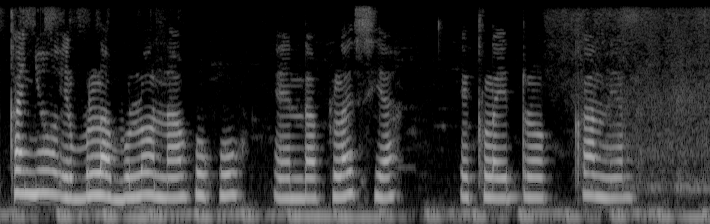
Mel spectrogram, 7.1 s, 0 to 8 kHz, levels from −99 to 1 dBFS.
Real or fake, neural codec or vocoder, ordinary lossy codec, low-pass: real; none; none; 7.2 kHz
